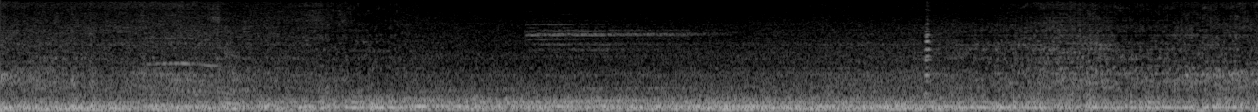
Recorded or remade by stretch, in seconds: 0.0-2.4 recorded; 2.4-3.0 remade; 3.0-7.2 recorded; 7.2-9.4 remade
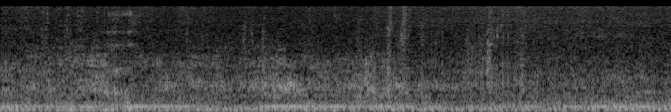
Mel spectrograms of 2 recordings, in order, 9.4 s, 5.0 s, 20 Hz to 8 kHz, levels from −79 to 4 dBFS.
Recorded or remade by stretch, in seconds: 0.0-0.9 remade; 0.9-5.0 recorded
